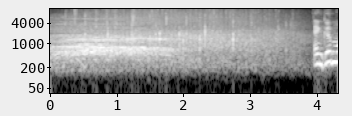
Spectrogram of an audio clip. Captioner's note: audience applauding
